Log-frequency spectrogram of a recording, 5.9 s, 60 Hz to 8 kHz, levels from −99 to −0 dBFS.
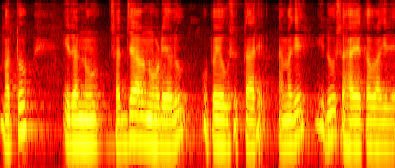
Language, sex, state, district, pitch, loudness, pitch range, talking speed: Kannada, male, Karnataka, Dharwad, 130 Hz, -27 LUFS, 125-155 Hz, 90 wpm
